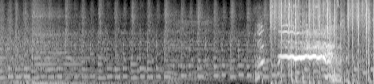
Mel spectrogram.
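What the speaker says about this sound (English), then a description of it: "I woke up to the sound of galloping horses." In the top-down Wild West action game Dust & Courage, calm music plays before horses burst in near the end: loud hoofbeats, whinnying and neighing over the score.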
